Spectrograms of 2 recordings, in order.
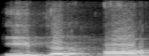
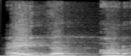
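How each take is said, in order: First: Either starts with an 'ee' vowel sound. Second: Either starts with an 'eye' vowel sound. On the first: "American ప్రొనౌన్సియేషన్లో" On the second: "British ప్రొనౌన్సియేషన్లో"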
